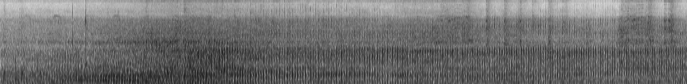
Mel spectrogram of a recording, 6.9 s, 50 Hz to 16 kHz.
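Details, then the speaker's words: Yamaha Mio M3 scooter, hard starting, white smoke, very weak compression: just started, idles ragged and wavering and dies when throttle released; mechanic suspects worn piston rings. "dan motornya pun tidak bisa langsung pada saat gasnya dilepas motornya langsung mati karena kompresinya sangat lemah"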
